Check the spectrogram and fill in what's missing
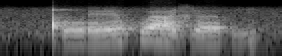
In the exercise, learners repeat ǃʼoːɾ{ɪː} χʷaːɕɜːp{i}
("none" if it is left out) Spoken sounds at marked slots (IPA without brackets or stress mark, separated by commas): ɛː, i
